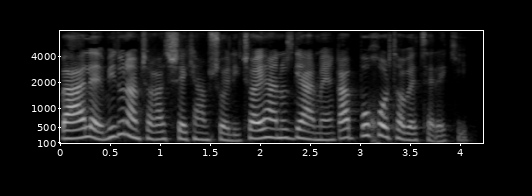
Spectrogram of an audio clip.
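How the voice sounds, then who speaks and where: A woman's voice: medium pitch, expressive, a bit bright, lightly acted. A woman voicing a bossy older servant woman who mocks and barks orders at a girl in an audiobook. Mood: scolding. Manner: harsh, mocking, barking orders.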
